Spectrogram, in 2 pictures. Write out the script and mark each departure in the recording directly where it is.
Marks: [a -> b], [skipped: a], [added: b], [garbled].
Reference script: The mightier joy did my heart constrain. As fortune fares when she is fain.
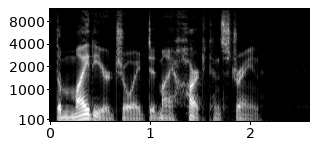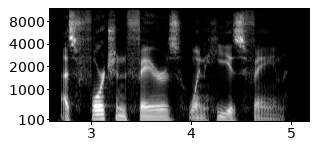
The mightier joy did my heart constrain. As fortune fares when [she -> he] is fain.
